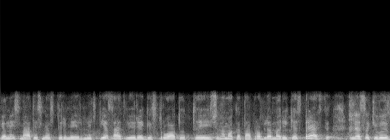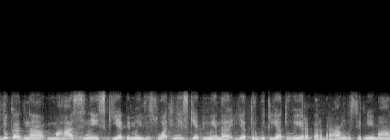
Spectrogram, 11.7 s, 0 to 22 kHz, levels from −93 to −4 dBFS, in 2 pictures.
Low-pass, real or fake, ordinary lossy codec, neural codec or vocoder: 7.2 kHz; real; Opus, 16 kbps; none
